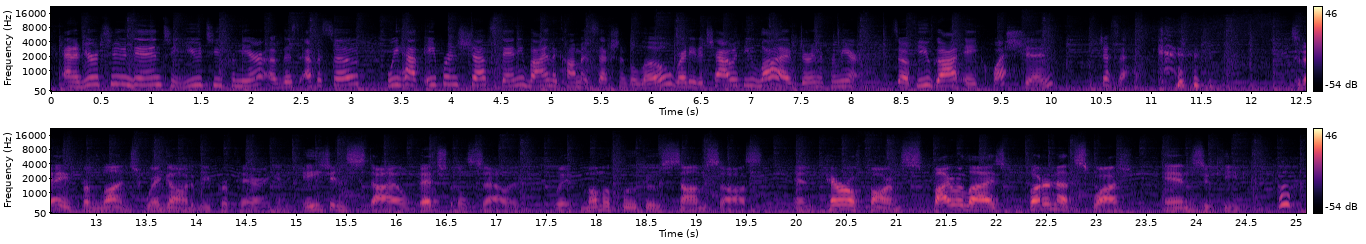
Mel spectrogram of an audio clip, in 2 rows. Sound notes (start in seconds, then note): 11.0 laughs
